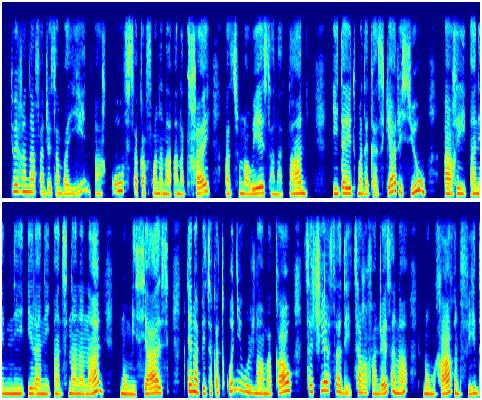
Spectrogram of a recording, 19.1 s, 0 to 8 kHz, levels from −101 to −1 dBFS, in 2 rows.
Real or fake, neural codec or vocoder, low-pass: real; none; 7.2 kHz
